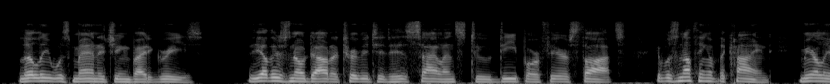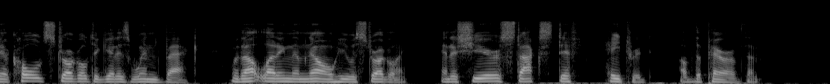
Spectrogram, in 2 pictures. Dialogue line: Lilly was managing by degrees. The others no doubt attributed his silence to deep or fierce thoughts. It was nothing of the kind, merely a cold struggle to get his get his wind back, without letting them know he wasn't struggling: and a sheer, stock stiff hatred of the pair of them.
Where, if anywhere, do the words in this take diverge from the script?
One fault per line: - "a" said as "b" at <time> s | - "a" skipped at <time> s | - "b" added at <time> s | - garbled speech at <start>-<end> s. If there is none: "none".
- "get his" skipped at 9.6 s
- "wasn't" said as "was" at 11.8 s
